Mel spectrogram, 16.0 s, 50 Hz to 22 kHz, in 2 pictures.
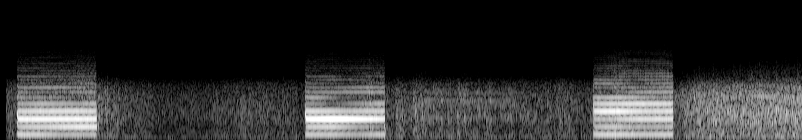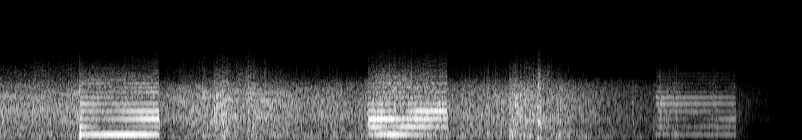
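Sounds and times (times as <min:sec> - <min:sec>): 
shortwave radio static hiss and crackle: 0:00.0 - 0:15.7
harsh harmonic buzz tone from a shortwave radio station: 0:00.1 - 0:01.2, 0:03.0 - 0:04.0, 0:05.9 - 0:06.8, 0:08.4 - 0:09.7, 0:11.6 - 0:13.6, 0:14.5 - 0:15.7.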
